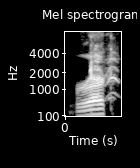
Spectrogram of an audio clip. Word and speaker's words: Rourke: Rourke. – Go ahead, buddy. – I love Rourke. – I almost RC. – RC Cola. I'm going to start calling him RC Cola. Rourke Chartier.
